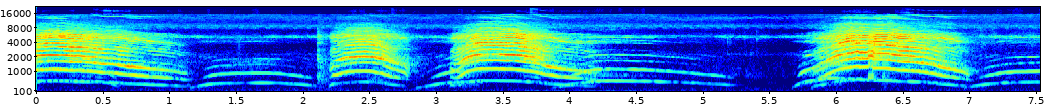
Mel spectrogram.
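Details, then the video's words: Cats fighting: loud, harmonic-rich wailing yowls that rise and fall in arching sweeps, four long bursts over about seven seconds with quieter drawn-out moans between them. "cats fighting with horrible sound"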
